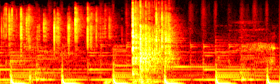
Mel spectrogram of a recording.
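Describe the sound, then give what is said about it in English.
Dice clatter and tumble across a hard surface in a string of sharp, irregular clicks with a bright ringing tone, swelling into a brief busy rattle midway before settling. No voices. “Please, can you roll me?”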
